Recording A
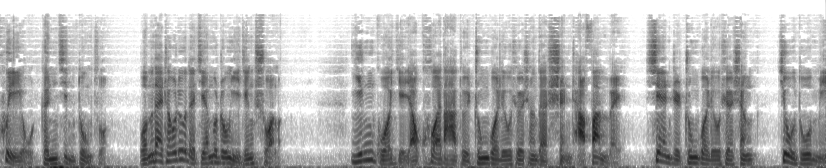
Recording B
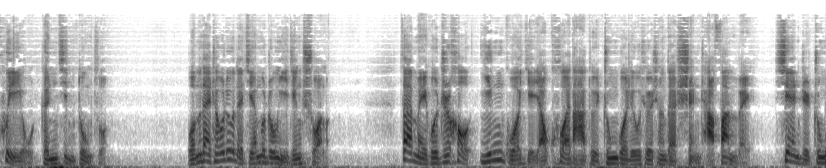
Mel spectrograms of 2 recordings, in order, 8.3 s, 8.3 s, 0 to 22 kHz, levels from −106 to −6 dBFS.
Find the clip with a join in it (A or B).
A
